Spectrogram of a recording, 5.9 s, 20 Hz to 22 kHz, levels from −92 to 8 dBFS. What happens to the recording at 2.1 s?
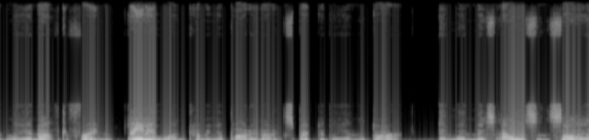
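At 2.1 s the speech carries the interleaved-audio-read-as-planar fault, which runs through the whole clip. Each block of about 5.8 ms, which fits a 256-sample buffer, has its alternating left and right samples split into halves, each played at half speed. At this block length there's no clear octave drop, unlike a simple pitch or speed error. The speech sounds dull and robotic with a steady 172 Hz buzz, the block rate.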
